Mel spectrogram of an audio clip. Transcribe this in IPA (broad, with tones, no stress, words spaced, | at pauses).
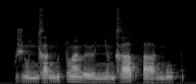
ʒũ˨ɲ ɣa˧ŋ͡mi˦pβã˦ðøː˨ ɲə̃ː˨ɡɣaː˦pʔaː˨ ŋ͡mu˨p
